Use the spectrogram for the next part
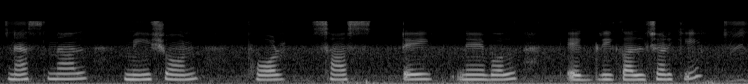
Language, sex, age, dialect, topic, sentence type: Bengali, female, 36-40, Standard Colloquial, agriculture, question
